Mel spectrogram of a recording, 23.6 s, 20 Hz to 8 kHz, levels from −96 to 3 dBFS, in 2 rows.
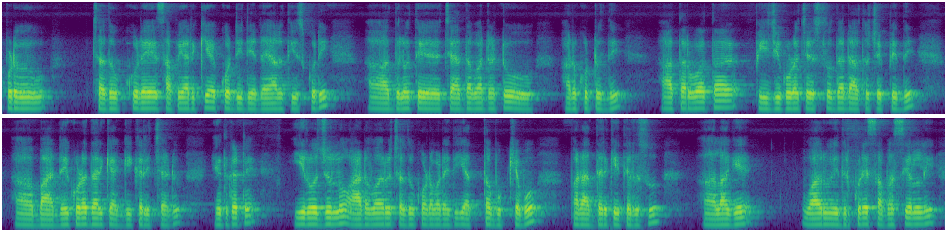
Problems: background sounds at intervals, background conversations at intervals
